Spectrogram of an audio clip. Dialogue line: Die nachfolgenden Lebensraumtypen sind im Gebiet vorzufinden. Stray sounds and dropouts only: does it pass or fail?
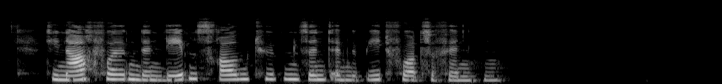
pass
